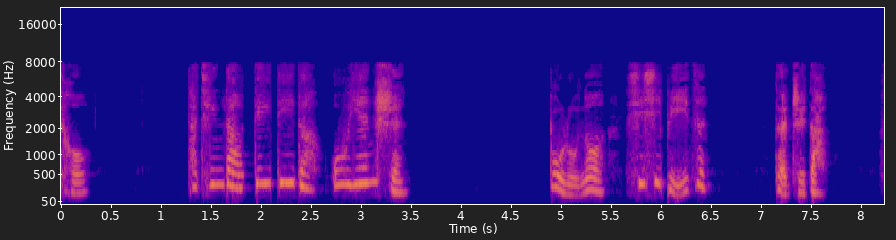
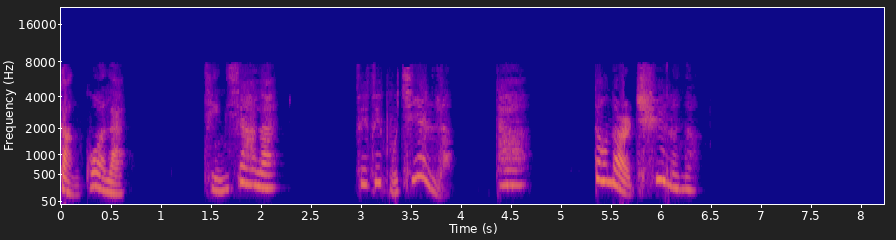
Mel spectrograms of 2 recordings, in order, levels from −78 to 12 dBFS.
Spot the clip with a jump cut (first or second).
second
